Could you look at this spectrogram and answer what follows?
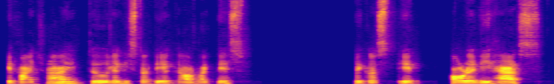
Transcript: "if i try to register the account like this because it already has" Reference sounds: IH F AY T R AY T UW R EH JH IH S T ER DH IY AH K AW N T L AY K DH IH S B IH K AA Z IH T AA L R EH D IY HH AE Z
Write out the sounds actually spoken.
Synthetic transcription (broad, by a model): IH F AY T R AY T UW L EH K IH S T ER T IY AH K AW N T L AY K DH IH S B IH K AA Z IH T AA L R EH D IY HH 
